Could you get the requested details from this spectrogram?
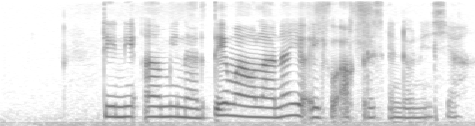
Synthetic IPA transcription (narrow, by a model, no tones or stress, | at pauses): d̪̥i̤niʔaminart̪imaolanaja̰ʔikṵʔa̰k̚t̪ɾɪsind̪onesia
